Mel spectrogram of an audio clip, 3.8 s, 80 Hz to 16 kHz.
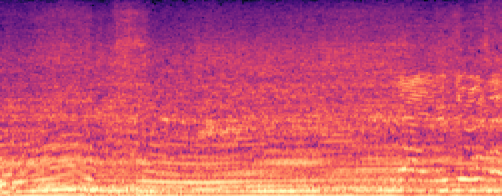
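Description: Engine of a 1979 Volvo 242 GT held at high revs before a launch, a loud steady drone with a slight rise and dip, heard from inside the car.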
